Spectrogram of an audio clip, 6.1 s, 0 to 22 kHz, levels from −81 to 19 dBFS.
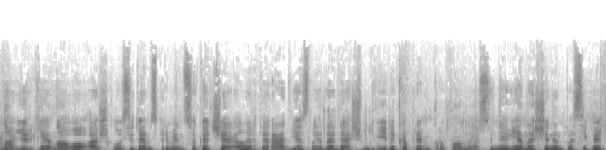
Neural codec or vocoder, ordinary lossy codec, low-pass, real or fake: vocoder, 44.1 kHz, 128 mel bands, Pupu-Vocoder; MP3, 64 kbps; 19.8 kHz; fake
